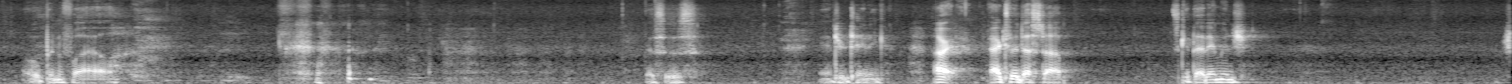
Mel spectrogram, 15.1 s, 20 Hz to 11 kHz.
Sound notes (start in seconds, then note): 2.8 chuckles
